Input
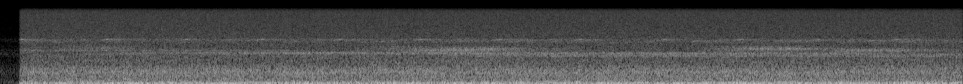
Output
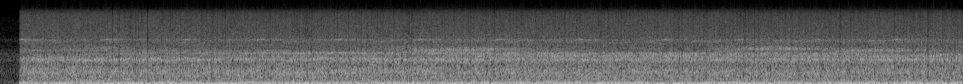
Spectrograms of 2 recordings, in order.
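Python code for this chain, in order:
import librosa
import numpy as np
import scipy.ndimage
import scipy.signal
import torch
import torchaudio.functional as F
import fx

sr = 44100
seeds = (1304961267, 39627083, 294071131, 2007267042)

y = scipy.signal.sosfilt(scipy.signal.butter(2, 11000.0, 'lowpass', fs=sr, output='sos'), x)
y = fx.peak_eq(y, sr, hz=1200.0, db=13.0, octaves=0.34)
y = np.clip(y, -10.0 ** (-22.5 / 20.0), 10.0 ** (-22.5 / 20.0))
y = y * 10.0 ** (5.0 / 20.0)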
